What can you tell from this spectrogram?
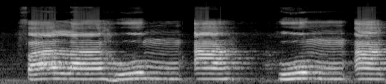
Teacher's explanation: mimnya dibaca jelas tapi meskipun dibaca jelas mim tetap mempunyai sifat ghunnah tapi kadarnya kadarnya ghunah naqis tidak sempurna jadi bacanya biasa saja · falahum pendek semua dan m-nya itu jangan dihentak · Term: izhar syafawi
